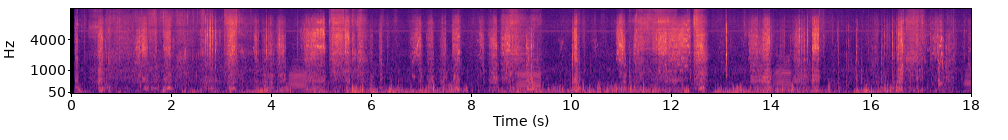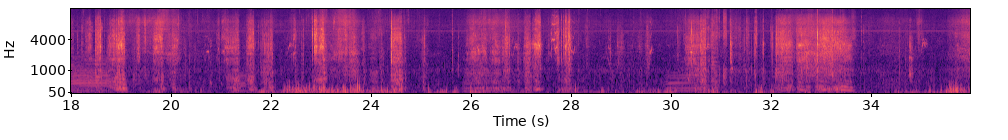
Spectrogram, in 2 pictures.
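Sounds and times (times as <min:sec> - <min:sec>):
plastic sled scraping frozen ground: 0:00.4 - 0:09.4, 0:15.8 - 0:20.3
muzzle scraping on plastic: 0:13.6 - 0:25.2
groaning drone: 0:29.9 - 0:30.8.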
